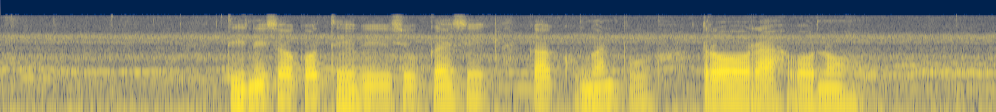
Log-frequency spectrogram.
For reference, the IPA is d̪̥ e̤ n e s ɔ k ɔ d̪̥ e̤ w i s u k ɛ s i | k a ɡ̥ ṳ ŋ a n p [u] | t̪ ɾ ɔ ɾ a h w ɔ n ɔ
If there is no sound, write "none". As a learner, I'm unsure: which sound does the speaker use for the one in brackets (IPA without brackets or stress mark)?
u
